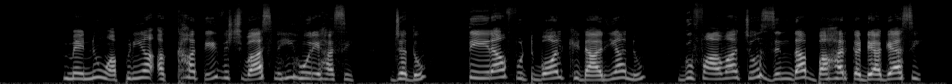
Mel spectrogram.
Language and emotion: Punjabi, surprised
